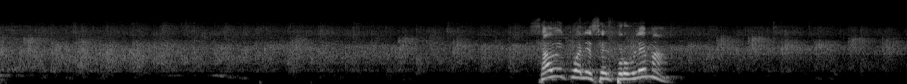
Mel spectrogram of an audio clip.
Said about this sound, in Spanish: Si es para Dios, tiene que ser más fuerte ese aplauso.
